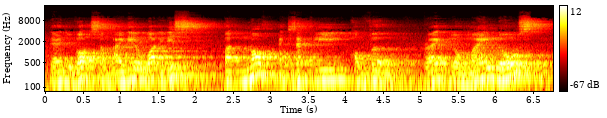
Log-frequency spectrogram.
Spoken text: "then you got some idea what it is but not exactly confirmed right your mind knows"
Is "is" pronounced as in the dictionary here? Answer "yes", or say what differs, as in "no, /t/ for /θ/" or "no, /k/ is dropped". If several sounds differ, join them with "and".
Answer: no, /s/ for /z/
